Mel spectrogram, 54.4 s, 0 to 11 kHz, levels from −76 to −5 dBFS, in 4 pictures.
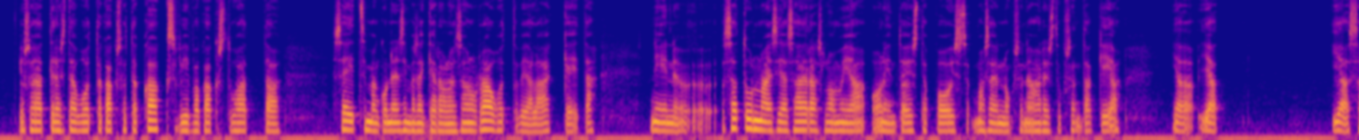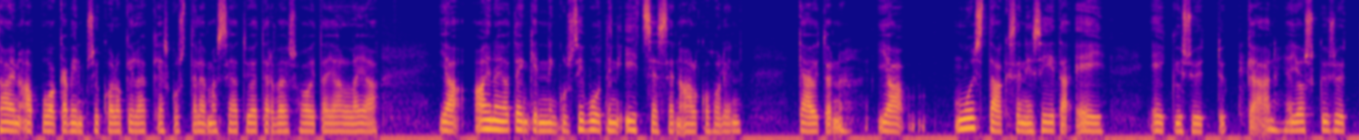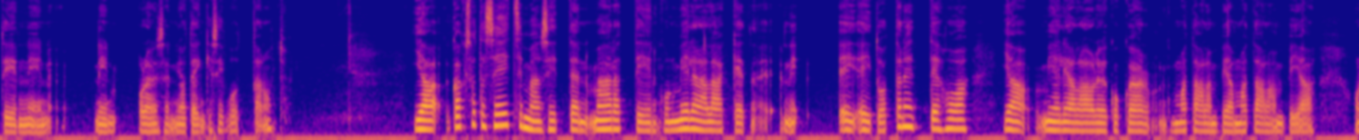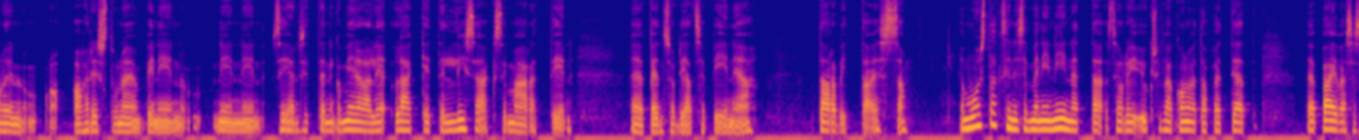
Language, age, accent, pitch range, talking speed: Finnish, 30-49, native, 140-160 Hz, 115 wpm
